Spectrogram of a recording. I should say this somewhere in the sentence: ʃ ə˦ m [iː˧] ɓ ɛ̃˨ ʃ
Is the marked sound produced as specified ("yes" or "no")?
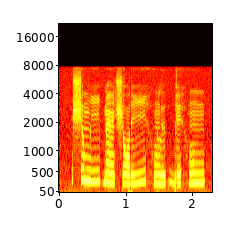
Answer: yes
